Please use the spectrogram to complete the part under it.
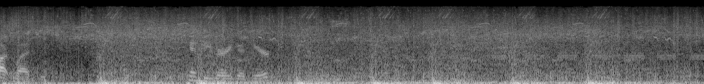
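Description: Explosions boom in short bursts.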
